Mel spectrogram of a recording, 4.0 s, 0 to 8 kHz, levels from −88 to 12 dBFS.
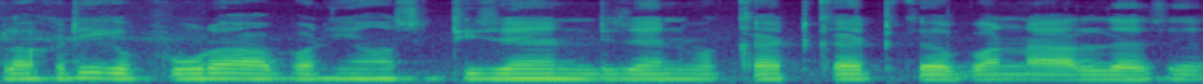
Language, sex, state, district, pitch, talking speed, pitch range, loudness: Maithili, male, Bihar, Purnia, 130 Hz, 210 wpm, 125-135 Hz, -15 LUFS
